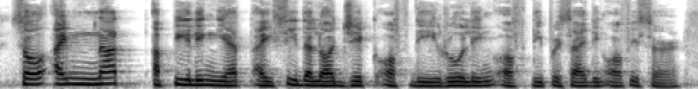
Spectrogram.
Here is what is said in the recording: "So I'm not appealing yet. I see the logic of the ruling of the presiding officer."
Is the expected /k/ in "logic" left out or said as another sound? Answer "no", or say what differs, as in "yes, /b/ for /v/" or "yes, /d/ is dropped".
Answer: no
